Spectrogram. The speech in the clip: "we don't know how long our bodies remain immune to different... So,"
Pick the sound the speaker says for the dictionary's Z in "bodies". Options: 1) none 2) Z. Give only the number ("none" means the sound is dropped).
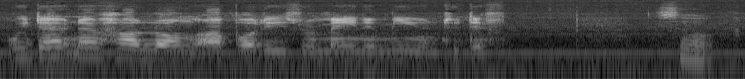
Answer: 2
